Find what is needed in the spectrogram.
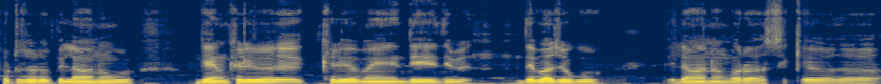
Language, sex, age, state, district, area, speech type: Odia, male, 18-30, Odisha, Ganjam, urban, spontaneous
